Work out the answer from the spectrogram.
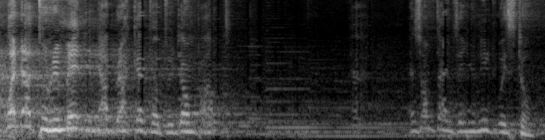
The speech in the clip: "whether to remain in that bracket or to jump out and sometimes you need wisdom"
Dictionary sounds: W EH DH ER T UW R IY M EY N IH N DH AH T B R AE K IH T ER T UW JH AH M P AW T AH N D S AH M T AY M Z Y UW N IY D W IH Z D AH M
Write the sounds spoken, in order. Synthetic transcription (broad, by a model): W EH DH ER T UW R IY M EY N IH N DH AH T B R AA K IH T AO T UW JH AH M P AW T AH N S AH M T AY M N Y UW N IY D W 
